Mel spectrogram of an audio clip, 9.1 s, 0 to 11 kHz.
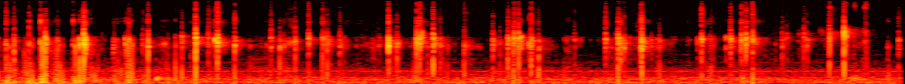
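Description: A small, hollow, articulated rainbow-coloured plastic fidget slug is held in both hands in front of the microphone while its segments are twisted and flexed with the fingertips. It makes a quick, irregular run of sharp, dry clicks with bright, crinkly scraping between them, centred around 2 kHz with little low end.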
